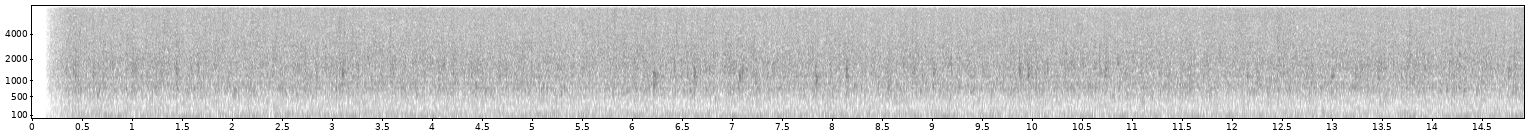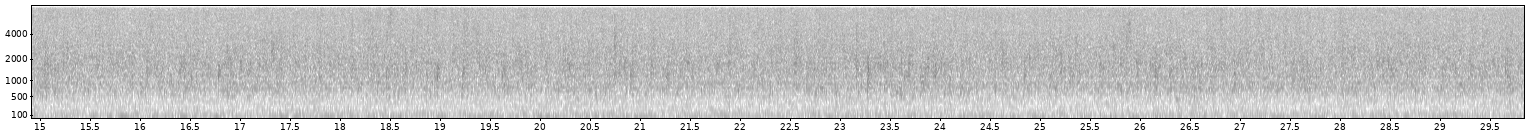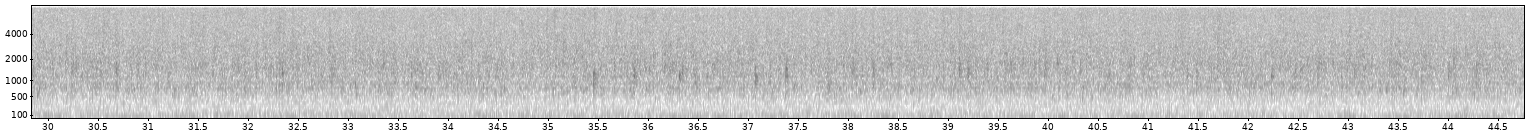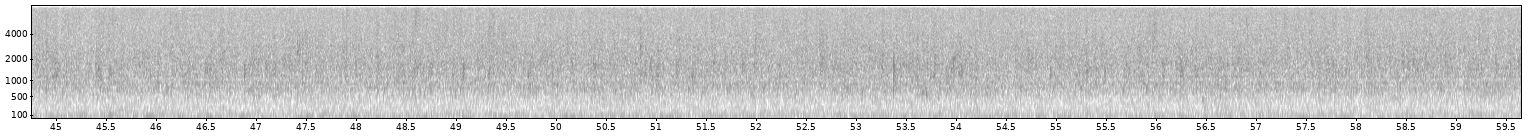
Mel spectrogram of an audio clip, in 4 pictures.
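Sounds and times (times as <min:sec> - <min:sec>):
fountain water close up: 0:00.2 - 0:59.6.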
